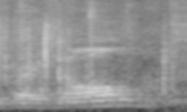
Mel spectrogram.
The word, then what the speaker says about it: Brignole: W-I-M-B-F-H-E-I-M-E-R. – Great, okay. And for the appellant? – Attorney Timothy Brignole, and my name is spelled B-R-I-G-N-O-L-E.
